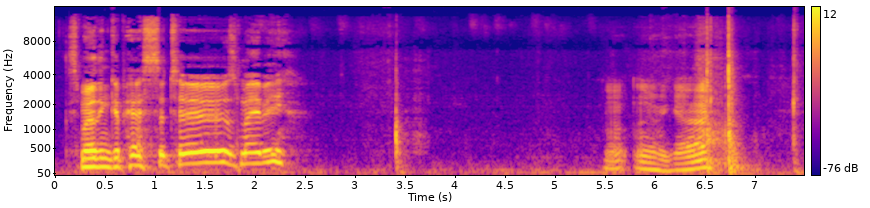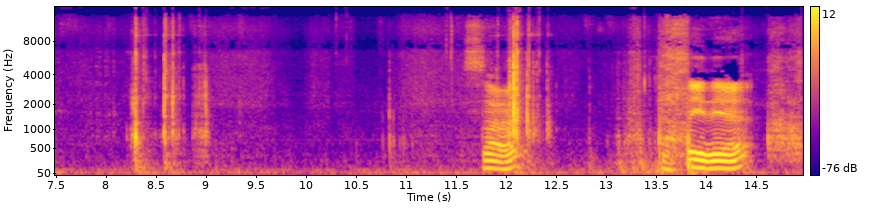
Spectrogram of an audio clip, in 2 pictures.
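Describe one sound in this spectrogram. Plastic parts click and knock against each other in someone's hands.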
